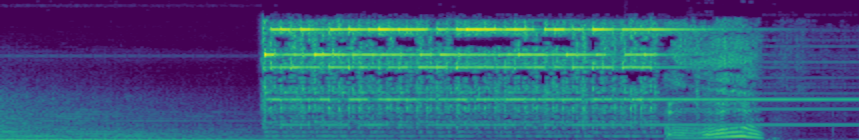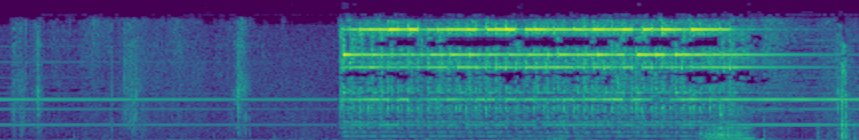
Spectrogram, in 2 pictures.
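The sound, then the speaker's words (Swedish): A telephone bell rings loudly in two long, rattling bursts separated by a few seconds of quiet, with brief faint sounds in between; an incoming call in the radio drama Gunvor och gänget. “Ringer jag och stör dig?”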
